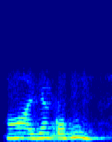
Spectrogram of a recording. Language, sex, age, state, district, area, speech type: Odia, female, 30-45, Odisha, Sambalpur, rural, conversation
